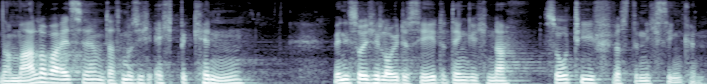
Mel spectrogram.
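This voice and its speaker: At a moderate pace, a man speaks with a medium pitch, a warm tone and a dark, mellow tone. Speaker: pastor. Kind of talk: sermon; warm, personal sermon to a congregation. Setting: church. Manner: animated, direct address to listeners; warm, sincere, heartfelt, storytelling.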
